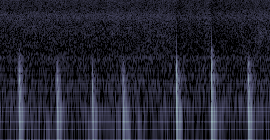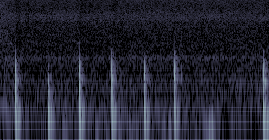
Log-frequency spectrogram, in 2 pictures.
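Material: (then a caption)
Wood. Knuckles and fingertips of a half-curled hand knock on the hollow drawer front of a large, glossy wooden chest of drawers. The knocks come in a steady series of short, dull, low thuds that die away almost instantly, with a faint cicada possibly audible in the background.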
